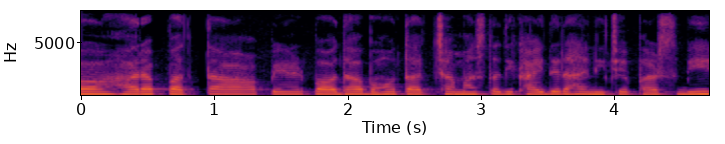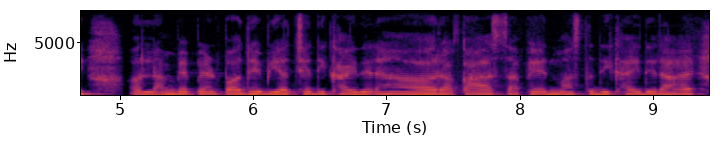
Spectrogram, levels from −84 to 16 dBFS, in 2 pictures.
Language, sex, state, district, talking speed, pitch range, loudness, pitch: Hindi, female, Chhattisgarh, Korba, 205 wpm, 210-220 Hz, -28 LUFS, 215 Hz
